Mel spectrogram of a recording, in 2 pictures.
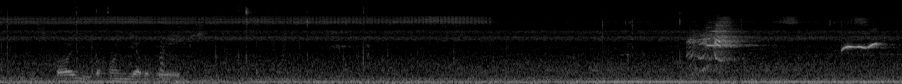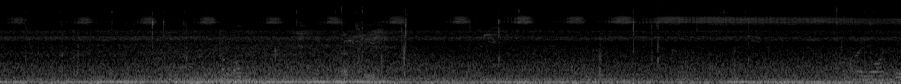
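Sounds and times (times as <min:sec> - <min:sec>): high insect drone: 0:00.0 - 0:18.0
steady low hum: 0:00.0 - 0:18.0
bird squawk: 0:06.8 - 0:07.7, 0:08.4 - 0:09.0
bird warbling whistle: 0:06.9 - 0:07.6, 0:08.4 - 0:09.0.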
